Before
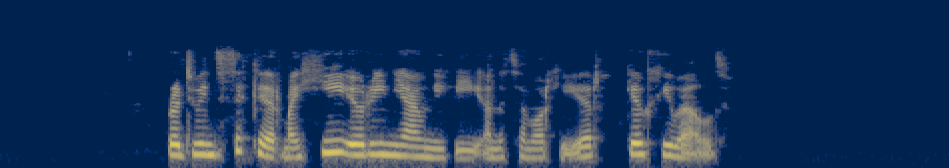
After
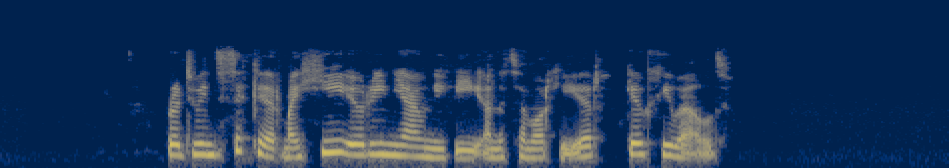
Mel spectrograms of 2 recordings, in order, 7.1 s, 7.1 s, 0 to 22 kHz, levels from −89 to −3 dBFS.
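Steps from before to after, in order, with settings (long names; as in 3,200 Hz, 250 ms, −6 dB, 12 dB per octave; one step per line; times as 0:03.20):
downward compressor 3 to 1, threshold −29 dBFS, peak gain reduction 10.5 dB
level +5.5 dB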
